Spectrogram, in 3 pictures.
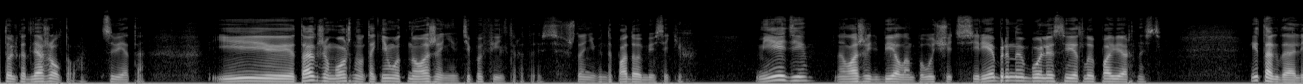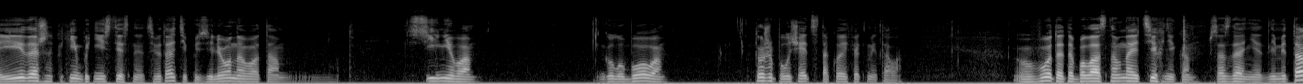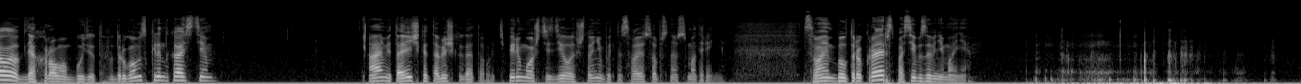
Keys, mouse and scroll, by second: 4.3-5.2 drag, 5.4 click, 6.5 click, 7.6 click, 8.4 click, 10.4 click, 12.7 click, 13.8-15.0 drag, 15.9 click, 16.9-18.8 drag, 18.9 click, 22.5 click, 24.7 Delete, 26.7 click, 28.7 click.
